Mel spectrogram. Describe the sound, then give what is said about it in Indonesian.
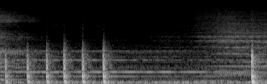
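Knuckles knock on an apartment door in a quick run of about six sharp raps. After a pause, two more raps follow. The knocks are crisp and clear with no voices. “terdengar suara ketukan di pintu apartemenku.”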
